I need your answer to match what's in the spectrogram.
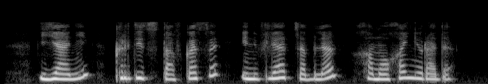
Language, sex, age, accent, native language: Uzbek, female, 18-24, Toshkent viloyati, Uzbek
